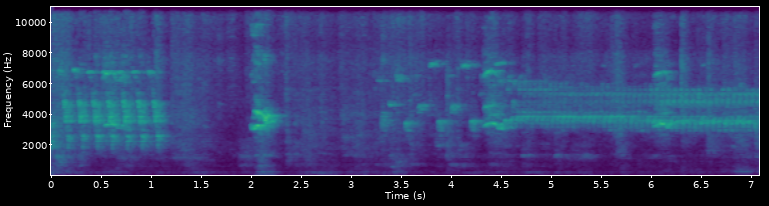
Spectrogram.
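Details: Portuguese harlequin canary during nesting: rapid high trills and rolled phrases, a sharp knock midway, then a long steady buzzy trill through the second half.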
